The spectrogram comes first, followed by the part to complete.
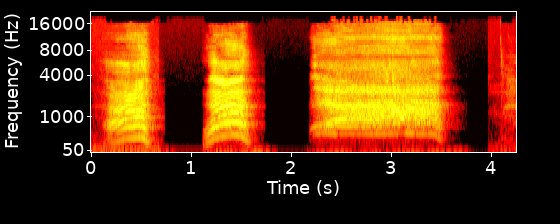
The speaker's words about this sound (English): Wait, pause here briefly to allow all you kids to groan.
